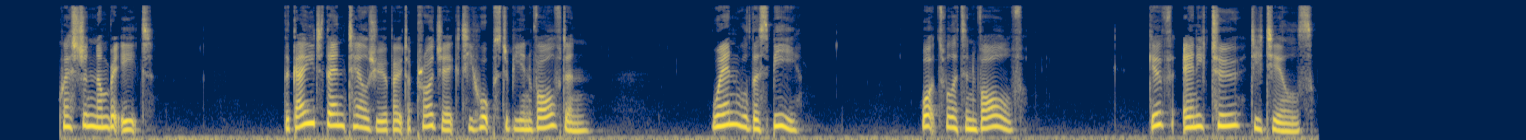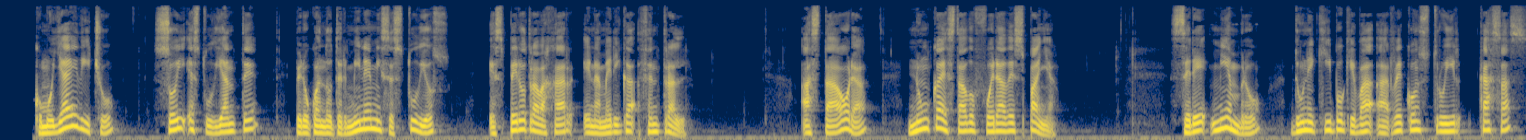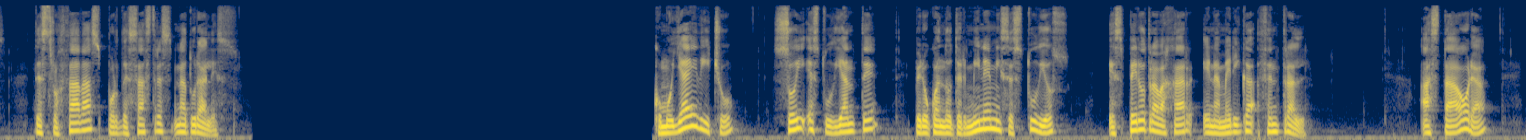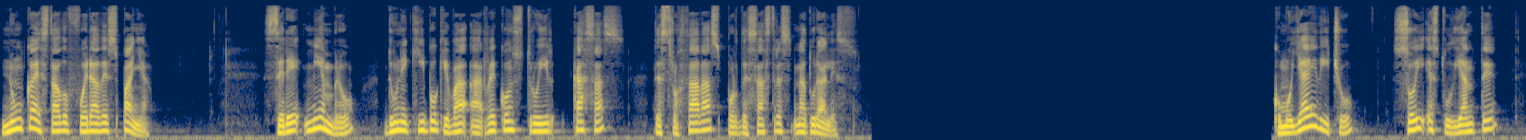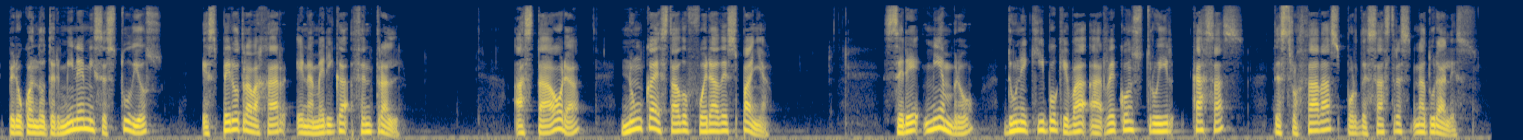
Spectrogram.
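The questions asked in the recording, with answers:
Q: When will this be?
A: When he finishes his studies

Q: What will it involve?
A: Working in Central America in a team rebuilding houses destroyed by natural disasters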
